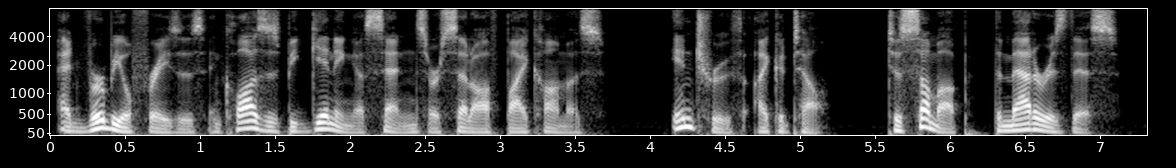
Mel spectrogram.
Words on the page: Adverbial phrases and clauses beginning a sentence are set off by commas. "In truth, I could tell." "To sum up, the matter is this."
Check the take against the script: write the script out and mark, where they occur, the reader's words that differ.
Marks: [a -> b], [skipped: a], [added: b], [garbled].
Adverbial phrases and clauses beginning a sentence are set off by commas. "In truth, I could tell." "To sum up, the matter is this."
